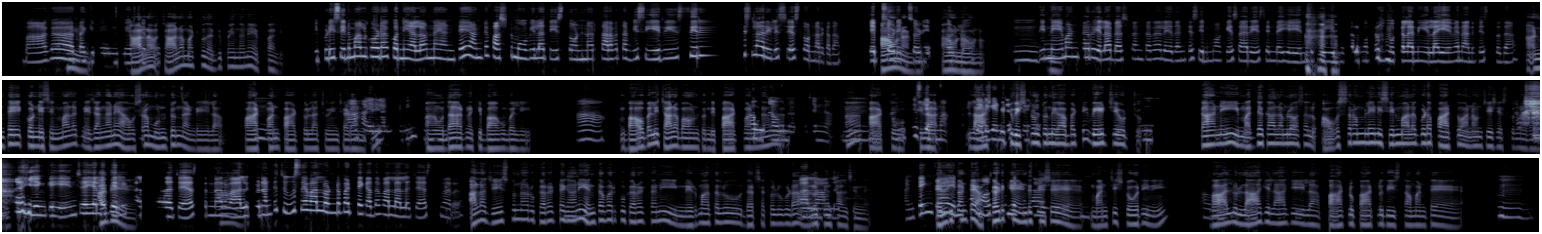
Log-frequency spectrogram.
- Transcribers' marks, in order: static; in English: "ఫస్ట్ మూవీలా"; in English: "సిరిస్‌లా రిలీజ్"; distorted speech; in English: "ఎపిసోడ్, ఎపిసోడ్"; in English: "బెస్ట్"; chuckle; other background noise; in English: "పార్ట్ వన్, పార్ట్ టూలా"; in English: "పార్ట్"; in English: "పార్ట్ టూ"; in English: "లాస్ట్‌కి ట్విస్ట్"; in English: "వెయిట్"; horn; in English: "పార్ట్ టూ అనౌన్స్"; chuckle; in English: "కరెక్ట్"; in English: "ఇన్‌కమ్"; in English: "ఎండ్"; in English: "స్టోరీని"
- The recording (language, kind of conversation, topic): Telugu, podcast, స్ట్రీమింగ్ సేవల ప్రభావంతో టీవీ చూసే అలవాట్లు మీకు ఎలా మారాయి అనిపిస్తోంది?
